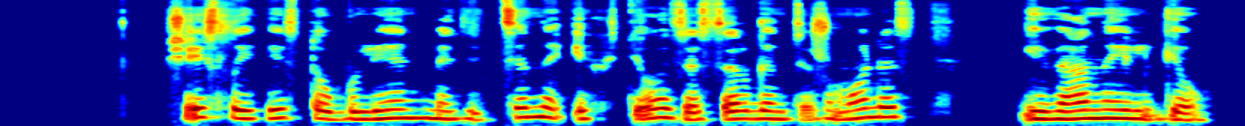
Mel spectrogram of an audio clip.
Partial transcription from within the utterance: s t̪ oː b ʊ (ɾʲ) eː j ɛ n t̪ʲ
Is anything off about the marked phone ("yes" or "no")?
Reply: yes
